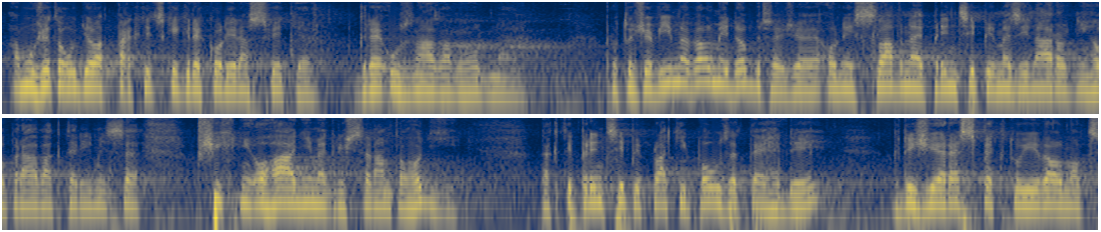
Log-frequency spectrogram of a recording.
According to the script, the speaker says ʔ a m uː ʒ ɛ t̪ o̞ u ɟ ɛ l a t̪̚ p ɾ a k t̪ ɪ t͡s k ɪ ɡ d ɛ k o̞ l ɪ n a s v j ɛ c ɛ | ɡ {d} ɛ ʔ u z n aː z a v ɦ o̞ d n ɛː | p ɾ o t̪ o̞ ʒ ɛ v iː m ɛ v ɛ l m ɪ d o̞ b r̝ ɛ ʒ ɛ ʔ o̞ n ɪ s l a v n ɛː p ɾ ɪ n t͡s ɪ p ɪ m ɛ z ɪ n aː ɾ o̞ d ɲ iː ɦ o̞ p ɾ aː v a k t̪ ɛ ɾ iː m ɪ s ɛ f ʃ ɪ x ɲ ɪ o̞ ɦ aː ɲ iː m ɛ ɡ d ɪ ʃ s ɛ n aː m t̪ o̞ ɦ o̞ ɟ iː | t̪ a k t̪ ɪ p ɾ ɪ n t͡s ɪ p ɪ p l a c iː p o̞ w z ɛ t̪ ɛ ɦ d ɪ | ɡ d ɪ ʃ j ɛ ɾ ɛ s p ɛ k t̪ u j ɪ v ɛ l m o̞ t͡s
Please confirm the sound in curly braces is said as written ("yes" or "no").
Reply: yes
